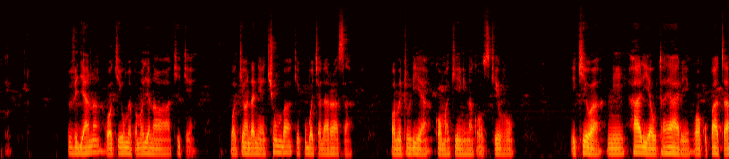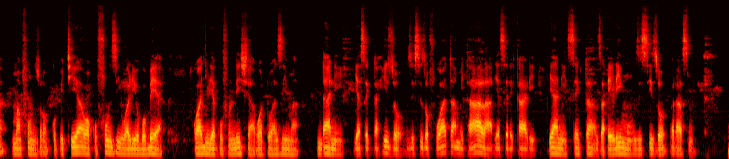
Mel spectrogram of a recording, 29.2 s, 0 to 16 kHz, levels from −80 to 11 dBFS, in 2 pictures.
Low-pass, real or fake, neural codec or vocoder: 14.4 kHz; real; none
